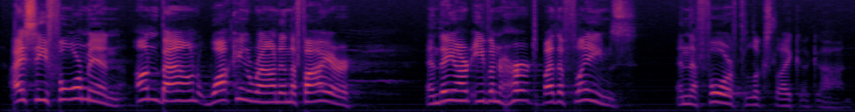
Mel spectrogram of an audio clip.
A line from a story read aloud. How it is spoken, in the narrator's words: Nebuchadnezzar shouted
